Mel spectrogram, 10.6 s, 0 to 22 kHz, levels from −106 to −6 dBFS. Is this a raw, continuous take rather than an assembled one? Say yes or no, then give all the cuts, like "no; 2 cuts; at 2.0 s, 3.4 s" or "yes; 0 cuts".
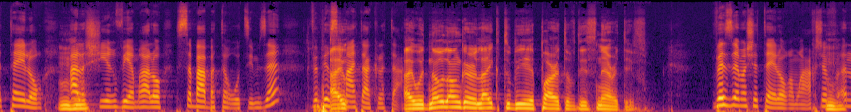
yes; 0 cuts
